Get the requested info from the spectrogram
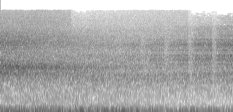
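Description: Electronic dance music at a breakdown between sections: a wash of noise slowly fading over a low bass rumble, with no melody or beat.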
